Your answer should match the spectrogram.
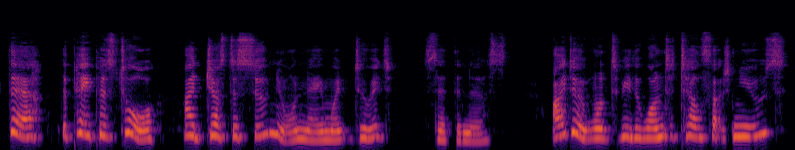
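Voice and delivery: a hint of the fretful nurse. A narrator's reading. Nurse voiced in story.

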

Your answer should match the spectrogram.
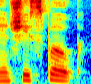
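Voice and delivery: ordinary delivery, nothing marked

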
